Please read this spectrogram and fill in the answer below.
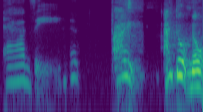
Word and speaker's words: Azzi: whole time I'm like, it's Azzi. You say her name wrong.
